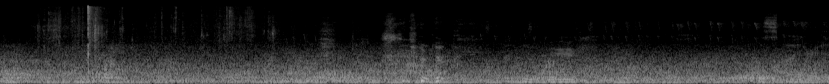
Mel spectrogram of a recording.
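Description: Steady low drone of a distant helicopter, with a few sharp clicks and light rustling close to the microphone.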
